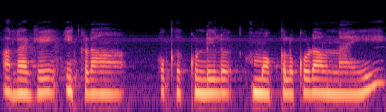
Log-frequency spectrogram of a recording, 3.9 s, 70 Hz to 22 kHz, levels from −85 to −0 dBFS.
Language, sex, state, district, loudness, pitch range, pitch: Telugu, female, Andhra Pradesh, Annamaya, -19 LUFS, 185-195 Hz, 190 Hz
